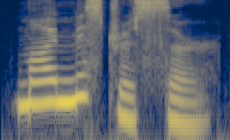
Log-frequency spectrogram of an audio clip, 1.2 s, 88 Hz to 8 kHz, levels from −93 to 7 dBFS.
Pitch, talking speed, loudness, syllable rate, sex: 240 Hz, 155 wpm, -15 LUFS, 4.0 syllables/s, female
